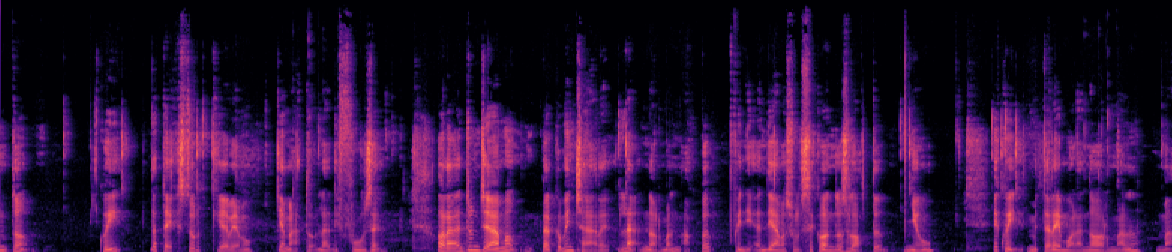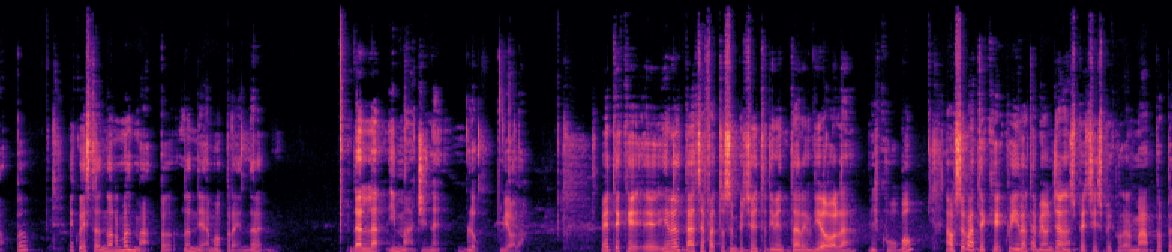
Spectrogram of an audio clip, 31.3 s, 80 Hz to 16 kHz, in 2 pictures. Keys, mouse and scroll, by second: 4.4 f.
